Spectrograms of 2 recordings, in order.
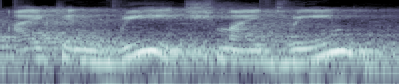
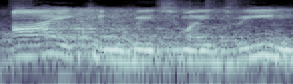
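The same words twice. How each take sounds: First: The stress falls on the word reach. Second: The stress falls on the word I. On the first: There is the strength to achieve the dream. "You have the strength to reach your dream" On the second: Only this person, nobody else, can do it. "That means it's only you, not anybody else"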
